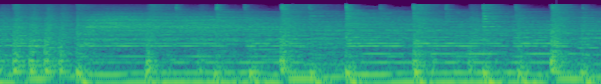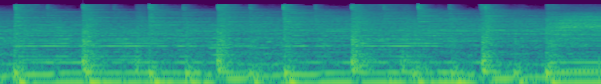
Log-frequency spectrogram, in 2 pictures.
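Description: Live rock band playing: a drum kit keeps a steady beat under bass and electric guitar, and a held chord rings in near the end.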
